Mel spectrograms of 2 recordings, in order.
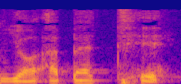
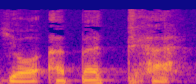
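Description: First: The final t is followed by an i-vowel. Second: The final t is followed by an a-vowel. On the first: "والباقون به کسرها" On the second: "قرأ ابو جعفر و ابن عامر"

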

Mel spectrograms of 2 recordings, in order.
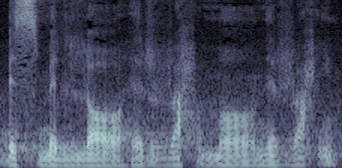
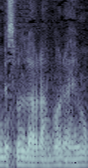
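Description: First: It is recited slowly and unhurriedly. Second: It is recited quickly and hurriedly. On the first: The speaker calls it right. "آقا با چه تأنی میخوند" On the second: The speaker calls it wrong. "این چهار قلمون رو بخونیم"

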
